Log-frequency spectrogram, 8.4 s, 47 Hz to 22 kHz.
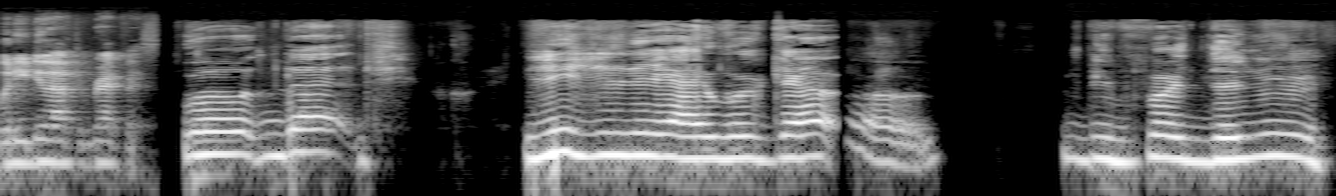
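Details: Dysarthria from cerebral palsy in a 32-year-old man, a bodybuilder and artist; listeners say he is hard to understand at first and that communicating is sometimes hard for him; real, not acted.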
